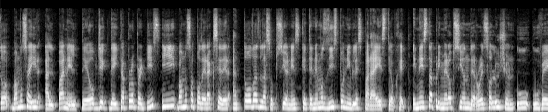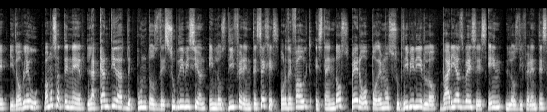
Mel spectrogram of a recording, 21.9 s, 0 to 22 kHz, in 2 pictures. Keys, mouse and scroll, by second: 3.2 click, 19.3-21.9 drag.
